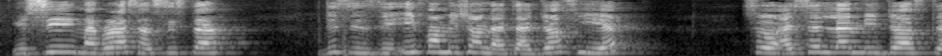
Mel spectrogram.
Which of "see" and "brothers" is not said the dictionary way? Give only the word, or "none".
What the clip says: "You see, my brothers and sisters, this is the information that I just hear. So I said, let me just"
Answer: brothers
